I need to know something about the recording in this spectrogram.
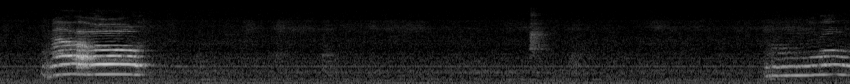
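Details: Female Lynx Point Siamese cat indoors, distressed hours after a bath, repeatedly walking into the bathroom: a loud drawn-out wailing meow near the start, a faint click midway, then a second rising-falling meow at the end.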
